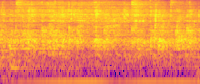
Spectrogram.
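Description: A group of people applauding, a dense crackle of clapping, over a steady low electrical hum.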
